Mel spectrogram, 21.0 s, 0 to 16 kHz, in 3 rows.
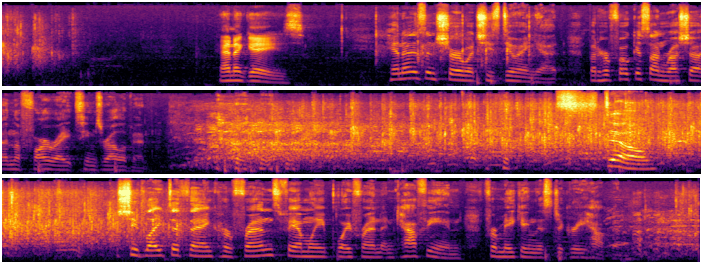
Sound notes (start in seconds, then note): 8.7 laughter; 20.6 applause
